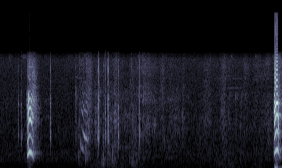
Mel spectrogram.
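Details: Wolf, an American Staffordshire Terrier and pit bull mix, barks back at his owner in odd, yowling, talk-like calls: one loud drawn bark at the start, soft grumbling mutters in between, and another loud bark at the end.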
